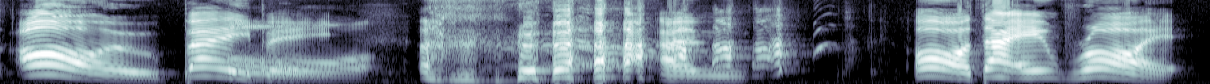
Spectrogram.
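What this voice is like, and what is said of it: Cockney accent impression of a character. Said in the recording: “You don't quite do his accent right. He's not that Cockney. ... He's kind of Cockney. ... our shitty Mike Myers impressions”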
